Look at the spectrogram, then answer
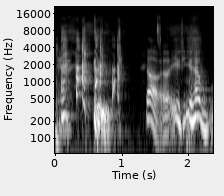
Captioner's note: laughing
